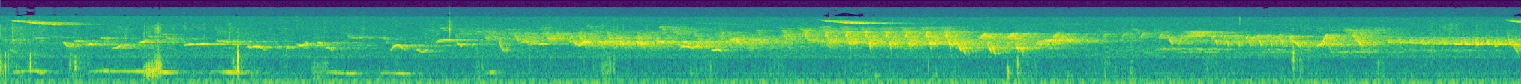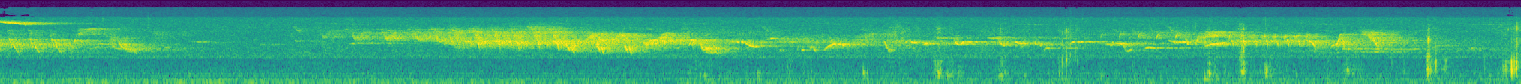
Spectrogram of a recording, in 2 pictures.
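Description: Several wild birds singing at once, in dense chattering and trilling song. A high, thin down-slurred whistle comes three times, about four to five seconds apart.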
